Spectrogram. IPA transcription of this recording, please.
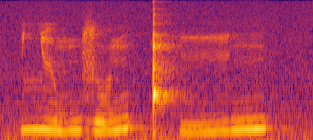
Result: ʎ ɨ˧˩˧ m z u˩˥ n ǃʰ i˩˧ ŋ

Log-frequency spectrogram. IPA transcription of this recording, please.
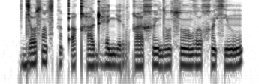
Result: dʲ u sˤ ɛ̃ sˤ k ə̃ qʼ ɛ qʰ æ ɖʱ ɛ nʲ æ r q ɛ χ ĩ d ũ sˤ ũ ʁ u χ ə̃ sʲ ũ

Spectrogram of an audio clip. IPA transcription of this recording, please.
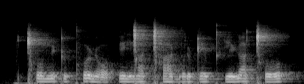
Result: ǀʰ o n̪ e ʈ u kʰ o ɳ ɔ | ɪ ŋ͡ǀ a ǀʰ a ɡ o ɾ o ʈ e u̯ kʰ i ɳ a ǀʰ o

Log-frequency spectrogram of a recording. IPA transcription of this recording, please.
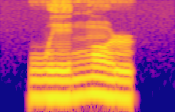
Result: w e ŋ õ ɹ

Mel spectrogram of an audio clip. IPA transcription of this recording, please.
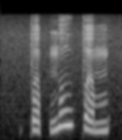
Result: p ɐ˨ p̚ n̪ o˥ w p ɐ˨˧ m

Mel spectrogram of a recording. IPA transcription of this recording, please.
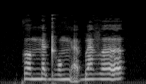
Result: k ʌː ŋ æ ɖʱ ɔ ŋ æ̰ b æ v ɜ

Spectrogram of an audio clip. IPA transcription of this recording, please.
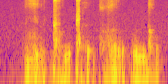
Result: zʲ ɵ r ɡ͡ǁ o̤ nʲ ǁʰ ɪ ʔ t͡s o̤ z ʌ r p u nʲ ɡ o̤

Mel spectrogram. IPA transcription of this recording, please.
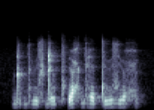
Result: ɖ ʉ ɡʱ ʉ s ɖ ɘ l t͡sʼ ɘ ħ ɡʱ ɛ t ʉ z y ħ

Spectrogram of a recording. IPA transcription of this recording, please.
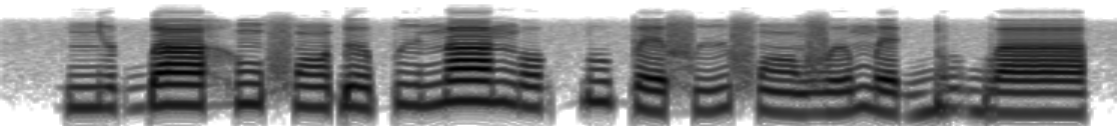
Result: ɲ ə˧ ɡ͡b aː˦ h ũ˦ f ɔ̃˧ ɗ ə˧ p ɨ˧ n aː˦ ŋ ɔ˧ k͡p u˦ p ɛ˨ f ɨ˨˦ f ɔ̃˨ v ə˨˦ m ɛ˨ ɡ͡b u˧ ɡʷ aː˧

